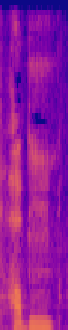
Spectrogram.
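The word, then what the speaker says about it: האָבן: Note that haben is not pronounced haben, but haben and gegeben. So the N sound changes to the M sound.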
